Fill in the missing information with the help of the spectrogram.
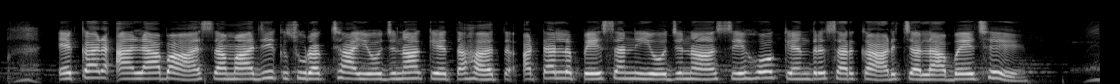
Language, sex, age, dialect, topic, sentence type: Maithili, female, 18-24, Eastern / Thethi, banking, statement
